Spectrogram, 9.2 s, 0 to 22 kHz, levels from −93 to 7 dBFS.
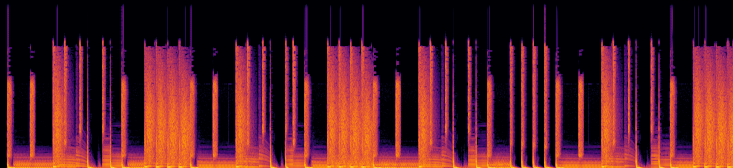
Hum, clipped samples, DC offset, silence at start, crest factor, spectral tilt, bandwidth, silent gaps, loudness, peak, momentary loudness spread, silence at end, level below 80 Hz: none; under 0.1%; under 0.1%; 0.1 s; 12 dB; -3.5 dB/octave; 17.5 kHz; none; -13 LUFS; 0 dBFS; 7 LU; 0 s; -18 dBFS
